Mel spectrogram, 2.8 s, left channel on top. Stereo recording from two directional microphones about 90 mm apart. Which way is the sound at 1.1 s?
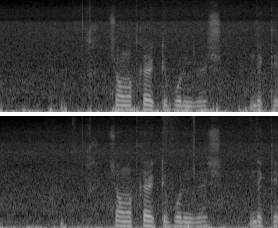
10° left (ahead or behind).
